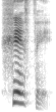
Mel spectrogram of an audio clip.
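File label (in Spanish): "jefe", Spanish, female; mekanta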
